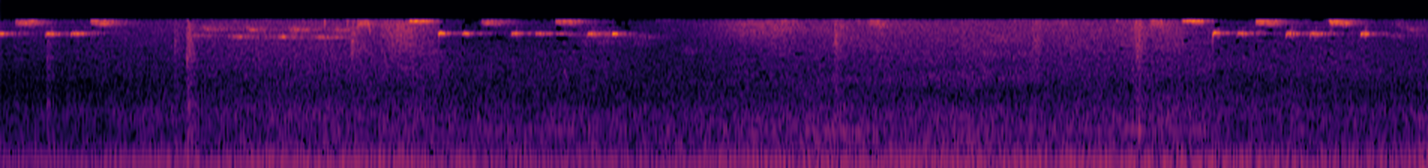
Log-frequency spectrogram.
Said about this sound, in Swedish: Vad är det där? Det är en talltipa. Jag vet inte, det är bara att gissa.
